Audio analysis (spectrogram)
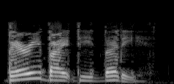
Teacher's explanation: totally denasalizing your voice for a moment which means turning the nasals into the other consonants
